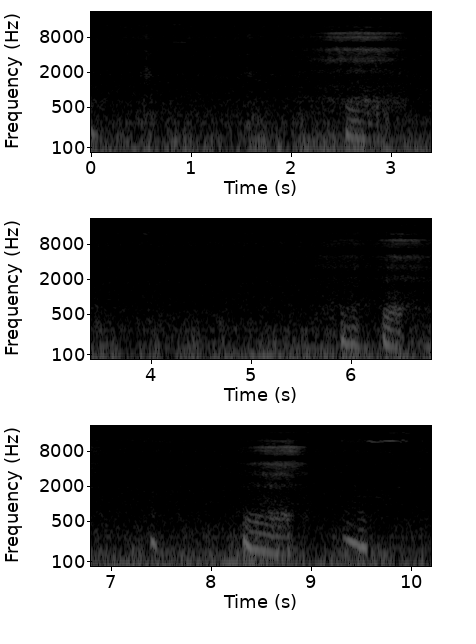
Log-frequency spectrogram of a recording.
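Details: Snoring from a sleeping cat: soft, short, squeaky snores every few seconds over a low steady room hum.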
